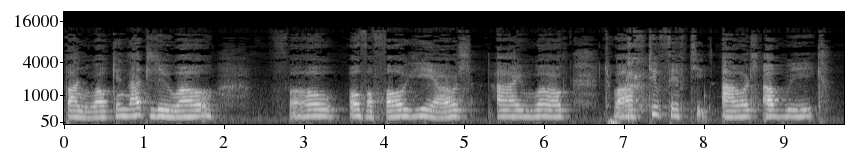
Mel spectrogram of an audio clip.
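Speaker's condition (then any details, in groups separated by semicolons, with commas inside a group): Down syndrome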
